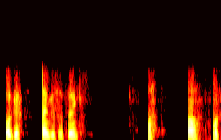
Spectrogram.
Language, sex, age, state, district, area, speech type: Kannada, male, 18-30, Karnataka, Shimoga, rural, conversation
